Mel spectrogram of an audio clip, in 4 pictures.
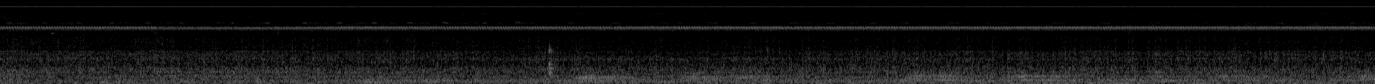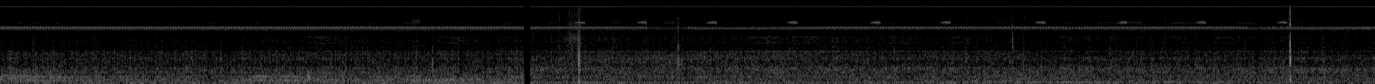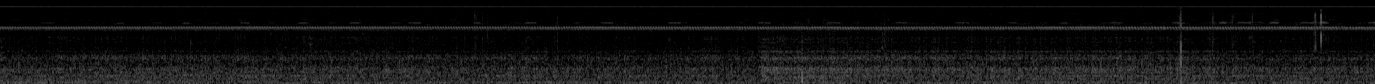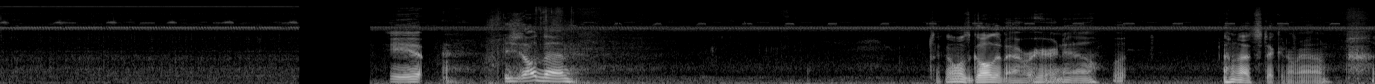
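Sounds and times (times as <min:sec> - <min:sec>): crickets trilling: 0:00.0 - 0:44.3, 0:45.0 - 0:55.0
faint sharp clicks: 0:26.6 - 0:26.8, 0:40.6 - 0:40.9.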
